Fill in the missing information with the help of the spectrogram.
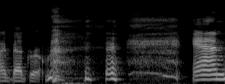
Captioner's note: laughs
